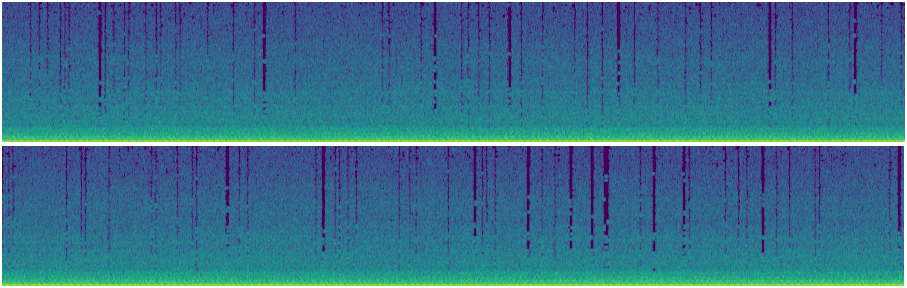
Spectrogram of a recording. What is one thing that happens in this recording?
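A small propeller plane's engine drones steadily and loudly from close by.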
